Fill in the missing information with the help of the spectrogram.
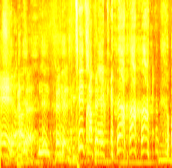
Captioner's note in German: Lachen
